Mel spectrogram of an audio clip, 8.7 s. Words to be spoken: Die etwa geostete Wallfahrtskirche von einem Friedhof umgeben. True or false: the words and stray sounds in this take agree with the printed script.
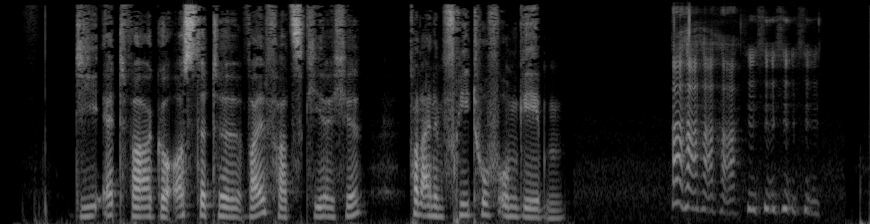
false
